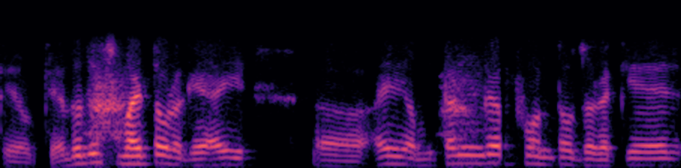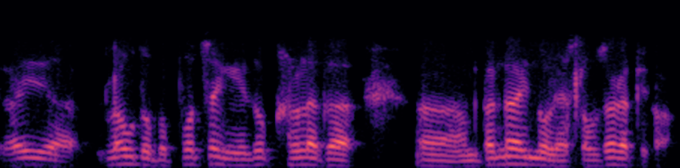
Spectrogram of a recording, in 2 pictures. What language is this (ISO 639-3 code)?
mni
